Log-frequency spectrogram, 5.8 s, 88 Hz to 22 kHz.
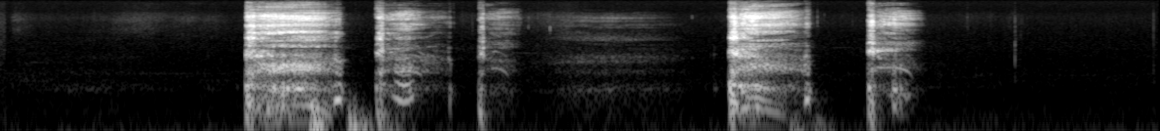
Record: {"cough_length": "5.8 s", "cough_amplitude": 4085, "cough_signal_mean_std_ratio": 0.41, "survey_phase": "alpha (2021-03-01 to 2021-08-12)", "age": "18-44", "gender": "Female", "wearing_mask": "No", "symptom_cough_any": true, "symptom_new_continuous_cough": true, "symptom_shortness_of_breath": true, "symptom_fatigue": true, "symptom_headache": true, "symptom_change_to_sense_of_smell_or_taste": true, "symptom_loss_of_taste": true, "symptom_onset": "6 days", "smoker_status": "Never smoked", "respiratory_condition_asthma": false, "respiratory_condition_other": false, "recruitment_source": "Test and Trace", "submission_delay": "2 days", "covid_test_result": "Positive", "covid_test_method": "RT-qPCR", "covid_ct_value": 16.2, "covid_ct_gene": "ORF1ab gene", "covid_ct_mean": 17.3, "covid_viral_load": "2100000 copies/ml", "covid_viral_load_category": "High viral load (>1M copies/ml)"}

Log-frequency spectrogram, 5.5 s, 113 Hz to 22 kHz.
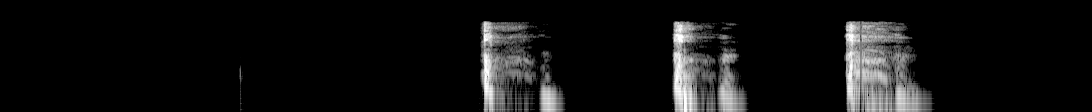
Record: {"three_cough_length": "5.5 s", "three_cough_amplitude": 26040, "three_cough_signal_mean_std_ratio": 0.19, "survey_phase": "beta (2021-08-13 to 2022-03-07)", "age": "45-64", "gender": "Female", "wearing_mask": "No", "symptom_none": true, "smoker_status": "Ex-smoker", "respiratory_condition_asthma": false, "respiratory_condition_other": false, "recruitment_source": "REACT", "submission_delay": "1 day", "covid_test_result": "Negative", "covid_test_method": "RT-qPCR", "influenza_a_test_result": "Unknown/Void", "influenza_b_test_result": "Unknown/Void"}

